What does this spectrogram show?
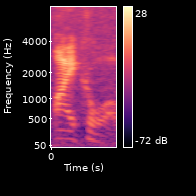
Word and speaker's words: ichor: 4 gold, an iron axe of shock, and 2 ichor. Or ichor, which is apparently how you say it.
